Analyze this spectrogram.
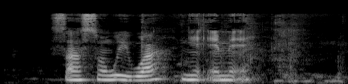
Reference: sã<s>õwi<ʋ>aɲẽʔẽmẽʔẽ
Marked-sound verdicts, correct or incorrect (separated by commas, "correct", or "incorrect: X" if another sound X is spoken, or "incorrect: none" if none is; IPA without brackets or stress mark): correct, incorrect: w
